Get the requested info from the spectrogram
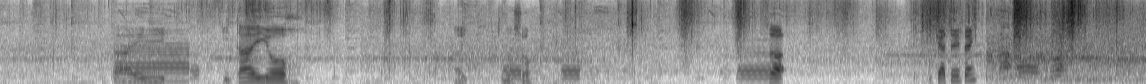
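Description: Two men's voices calling back and forth. Between the calls come footsteps and the brushing of dry grass and bramble stems, which grow denser near the end.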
